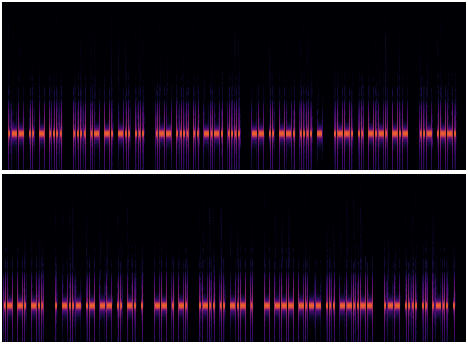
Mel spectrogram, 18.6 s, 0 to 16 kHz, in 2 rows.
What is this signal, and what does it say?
Morse code, heard as a keyed tone, about 34 wpm, 700 Hz. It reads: WITH HANDS WHICH MIGHT PICK UP AND EXAMINE MEN LIKE TOYS, WHILE
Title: A Sound Of Thunder 35wpm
